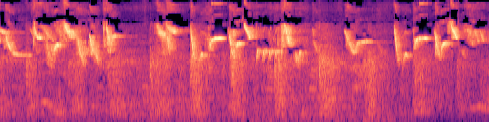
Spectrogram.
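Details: Canary (Serinus canaria), song.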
